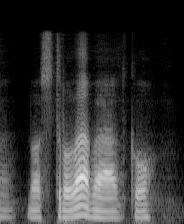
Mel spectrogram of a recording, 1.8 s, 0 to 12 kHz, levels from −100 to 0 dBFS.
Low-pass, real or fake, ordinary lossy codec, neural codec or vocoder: 7.2 kHz; fake; AAC, 64 kbps; codec, 16 kHz, about 1 kbps, DyCAST, with the encoder's durations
